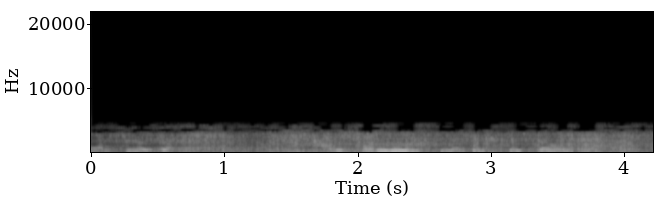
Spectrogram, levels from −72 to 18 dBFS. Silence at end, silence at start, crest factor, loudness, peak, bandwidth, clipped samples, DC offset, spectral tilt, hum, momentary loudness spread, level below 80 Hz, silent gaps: 0 s; 0 s; 16 dB; -22 LUFS; -6 dBFS; 4.8 kHz; under 0.1%; 2%; -8.5 dB/octave; none; 10 LU; -50 dBFS; none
